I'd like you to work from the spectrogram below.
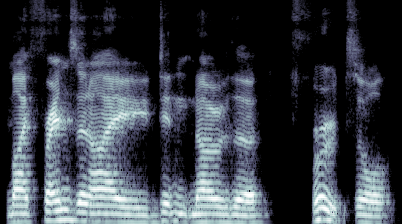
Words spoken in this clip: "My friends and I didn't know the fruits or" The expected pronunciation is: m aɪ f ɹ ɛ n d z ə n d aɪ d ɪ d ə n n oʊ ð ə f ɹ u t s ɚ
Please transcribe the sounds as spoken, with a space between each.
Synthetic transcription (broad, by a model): m aɪ f ɹ ɛ n d z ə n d aɪ d ɪ d n n oʊ ð ə f ɹ u t s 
